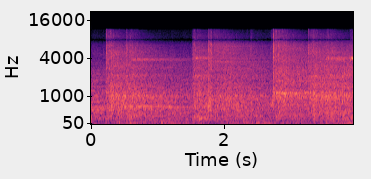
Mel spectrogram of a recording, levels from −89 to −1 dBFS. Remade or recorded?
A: recorded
